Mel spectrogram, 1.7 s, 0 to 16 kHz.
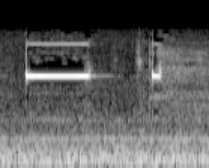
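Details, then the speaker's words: Eagle Impact Uni-Vent 754 transport ventilator alarming because its 50 psi line is not connected to an oxygen source; a high, steady electronic beep then a shorter beep over faint room hum. Low oxygen supply alarm. "and it's alarming because the 50 psi line is not currently hooked up to an oxygen source and it can sense that that's kind of a nice feature because if you were to run out of oxygen or forget to hook it up to oxygen it's alarming you telling you there's something wrong"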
